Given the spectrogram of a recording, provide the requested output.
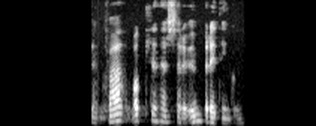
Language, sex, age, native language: Icelandic, male, 40-49, Icelandic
